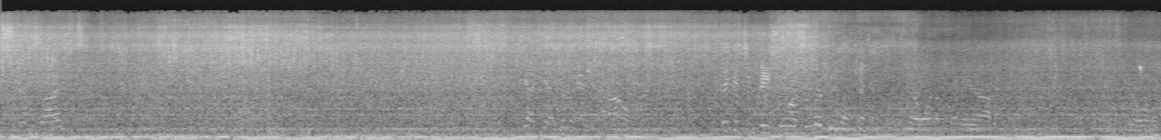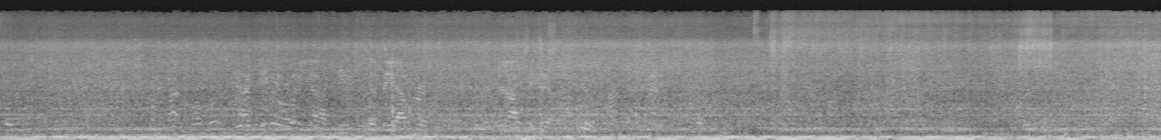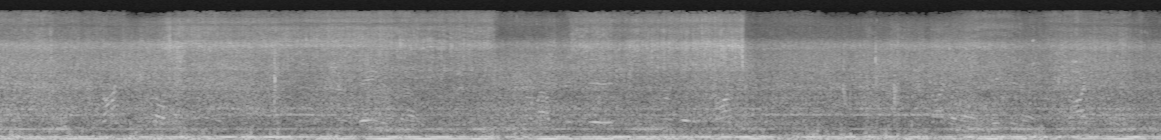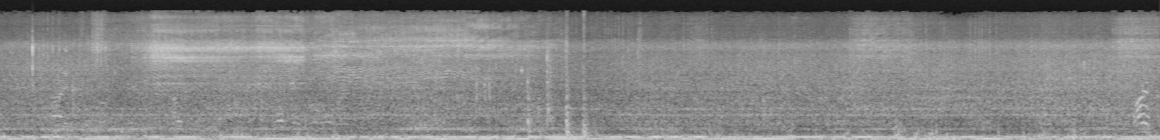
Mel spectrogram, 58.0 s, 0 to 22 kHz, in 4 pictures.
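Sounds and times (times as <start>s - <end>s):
outboard motors droning: 0.0s - 58.0s
water rushing past hull: 0.0s - 58.0s
wind: 0.0s - 58.0s.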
